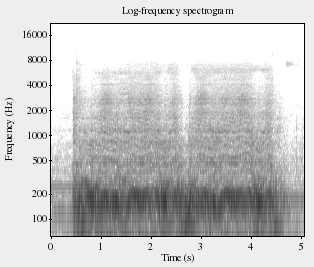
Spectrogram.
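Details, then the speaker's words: 1953 Pontiac engine with a full battery: low, laboured groaning cranking that rises and falls a few times a second, too slow to fire. Owner wonders if the starter is weak; slow cranking, no start. "Okay. It's going ruh, ruh, ruh, ruh. So, at least it's doing something this time. It's not spinning fast enough to fire."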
